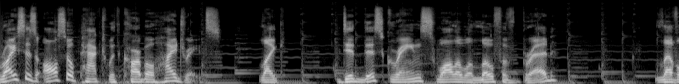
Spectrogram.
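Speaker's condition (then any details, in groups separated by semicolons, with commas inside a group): No condition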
